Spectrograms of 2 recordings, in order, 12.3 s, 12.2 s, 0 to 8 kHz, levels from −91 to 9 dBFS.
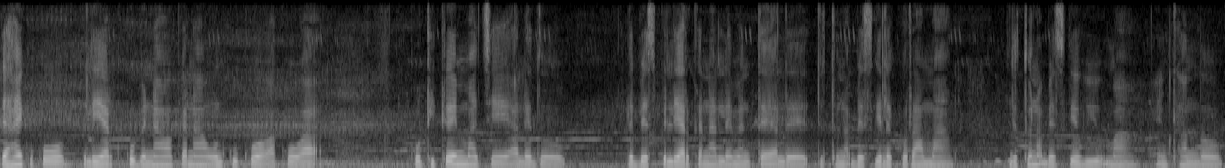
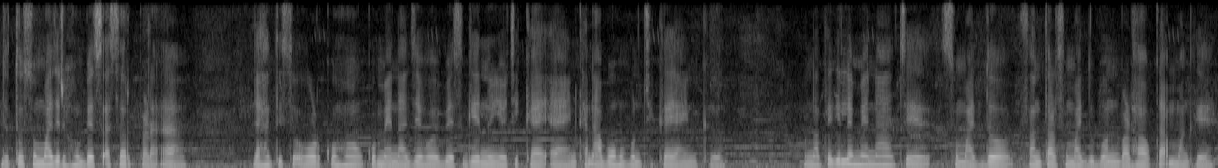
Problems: constant background noise, background conversations at intervals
